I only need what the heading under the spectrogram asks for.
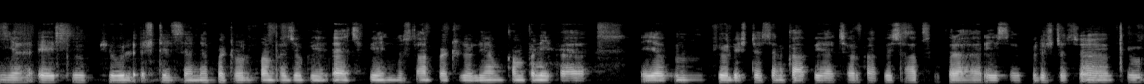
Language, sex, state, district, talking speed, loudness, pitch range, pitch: Hindi, male, Uttar Pradesh, Etah, 170 wpm, -24 LUFS, 100-105 Hz, 105 Hz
